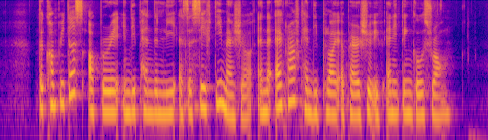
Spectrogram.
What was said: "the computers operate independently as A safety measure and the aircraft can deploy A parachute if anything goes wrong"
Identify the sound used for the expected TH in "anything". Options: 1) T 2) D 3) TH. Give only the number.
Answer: 1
